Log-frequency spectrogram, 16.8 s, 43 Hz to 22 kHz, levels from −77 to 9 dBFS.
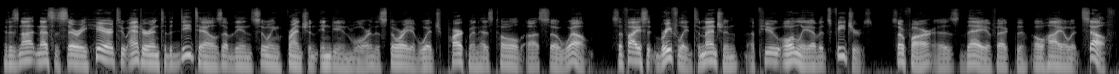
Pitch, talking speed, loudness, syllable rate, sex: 100 Hz, 165 wpm, -20 LUFS, 4.3 syllables/s, male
